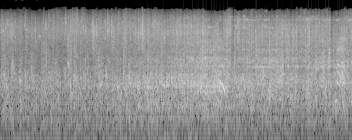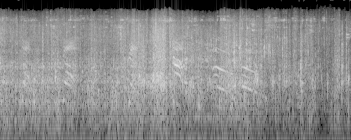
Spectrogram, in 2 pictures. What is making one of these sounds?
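A horse-drawn carriage rattles along.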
